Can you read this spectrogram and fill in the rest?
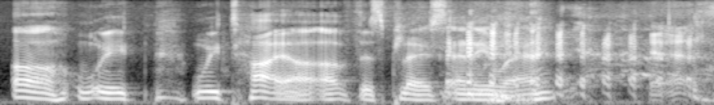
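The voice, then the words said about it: Put-on German accent. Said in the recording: “in a nice German accent”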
